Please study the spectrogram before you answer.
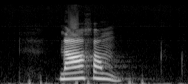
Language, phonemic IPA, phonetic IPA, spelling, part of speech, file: Tamil, /nɑːɡɐm/, [näːɡɐm], நாகம், noun, Ta-நாகம்.ogg
- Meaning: 1. cobra 2. elephant 3. naga 4. sky 5. cloud 6. sound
